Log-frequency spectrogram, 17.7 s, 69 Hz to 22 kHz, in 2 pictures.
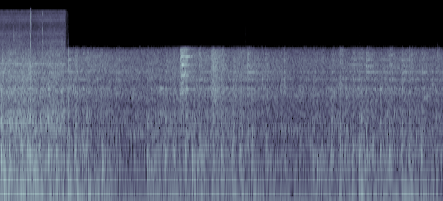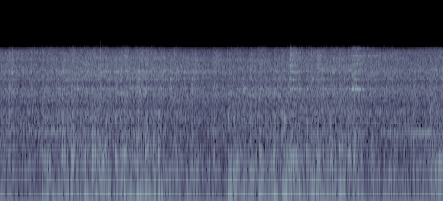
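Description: Class 390 Pendolino electric train running past, a steady rumble of its wheels on the rails with occasional clicks over rail joints. It opens with about a second of a louder low rumble from a Class 57 diesel locomotive, cut off abruptly.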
